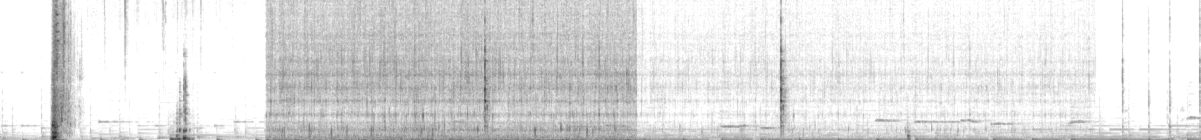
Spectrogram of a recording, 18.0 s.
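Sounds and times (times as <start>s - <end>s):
potatoes sizzling in a pan: 4.0s - 16.4s.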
